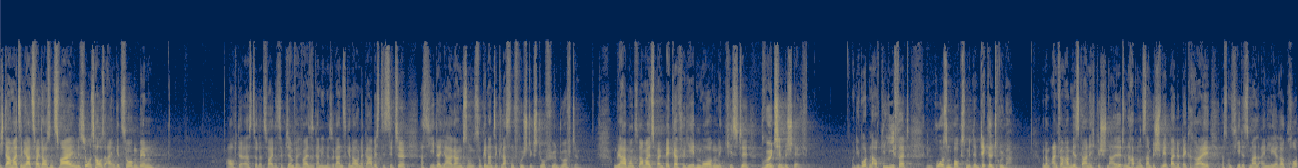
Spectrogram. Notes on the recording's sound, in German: aus dem Gottesdienst der Liebenzeller Mission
